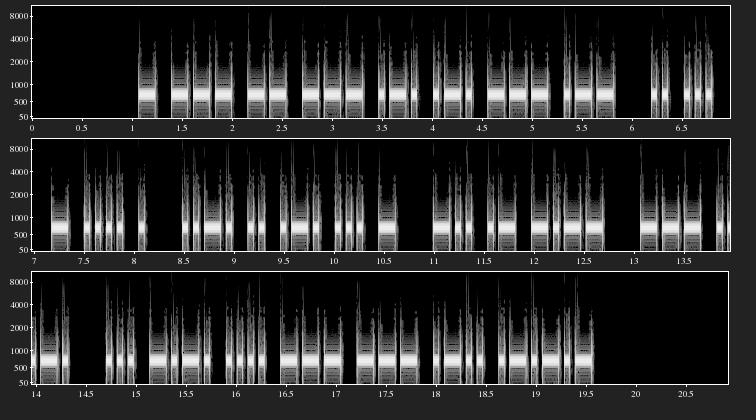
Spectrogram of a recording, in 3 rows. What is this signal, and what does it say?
Morse code, heard as a keyed tone, about 22 wpm, 700 Hz. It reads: TOMORROW IS THE FIRST DAY OF SCHOOL.
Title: Additional Easy Phrases 22wpm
